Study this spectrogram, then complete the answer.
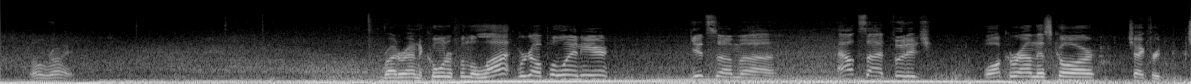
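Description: A car engine revs and rises in pitch as the car pulls away.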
